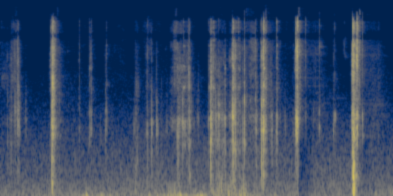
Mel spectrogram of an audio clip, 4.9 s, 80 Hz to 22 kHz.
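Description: Sharp pops from an AW Custom VX7 Z80 green gas airsoft pistol in cold weather, about seven or eight irregular shots with cycling slide clacks, close and loud over faint background rustle.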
